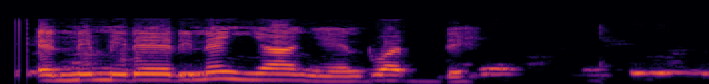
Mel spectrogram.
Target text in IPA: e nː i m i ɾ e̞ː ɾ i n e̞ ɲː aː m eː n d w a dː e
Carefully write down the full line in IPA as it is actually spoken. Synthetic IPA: e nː i m i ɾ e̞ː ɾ i n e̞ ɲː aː ɲ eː n d w a dː e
